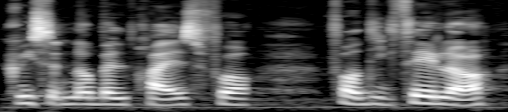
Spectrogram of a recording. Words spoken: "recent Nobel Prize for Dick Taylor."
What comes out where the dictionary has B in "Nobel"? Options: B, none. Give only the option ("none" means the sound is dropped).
B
